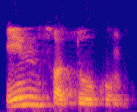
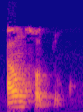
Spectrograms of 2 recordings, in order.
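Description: First: The first word begins with an 'i' vowel. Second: The first word begins with an 'a' vowel. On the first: "بكسر الهمزة إن صدوكم" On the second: "والباقون طبعا أن بالفتح"

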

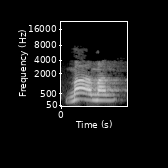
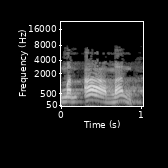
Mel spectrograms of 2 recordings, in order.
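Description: First: The n is dropped and merged into the vowel. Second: The n is clearly kept before the vowel. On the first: The meaning is lost and misunderstood. The speaker calls it wrong. "enggak akan terpahami juga kalau kita kata ma'aman" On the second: It means who believes. The speaker calls it right. "Maksud itu man aman, siapa yang beriman?"

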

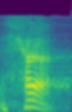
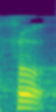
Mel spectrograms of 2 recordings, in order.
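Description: First: The ha is thin, with an open mouth. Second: The ha is thick, with a heavy rounded sound. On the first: The speaker calls it right. "Tapi ha. Tipis" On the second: The speaker calls it wrong. "bukan hu"

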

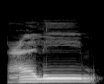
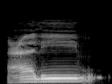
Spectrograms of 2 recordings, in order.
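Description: No difference in how they are said.

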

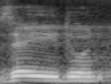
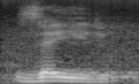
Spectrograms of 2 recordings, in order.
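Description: First: The final vowel is pronounced fully and clearly. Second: The final vowel is only hinted with a faint sound. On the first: The speaker calls it wrong. "ما تقول مثلا هذا زيد وأردت أن تقف زيد ولا زيد" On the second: The speaker calls it right. "إنما زيد بعبارة عن الحركة بصوت إيش؟ خفي"

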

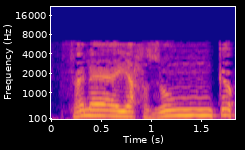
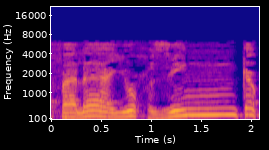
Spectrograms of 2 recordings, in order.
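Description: First: The verb has fatha on ya and damma on za. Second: The verb has damma on ya and kasra on za.

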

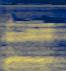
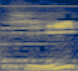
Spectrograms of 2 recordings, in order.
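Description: First: The word is pronounced gěi, with a g sound. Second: The word is pronounced jǐ, with a j sound. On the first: The speaker calls it wrong. "我们都念给" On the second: The speaker calls it right. "这个字正音应该念己"

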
